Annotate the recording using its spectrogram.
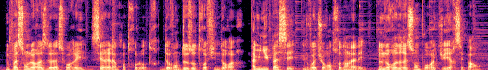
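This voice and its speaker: A young man calmly narrating a first-person story in a steady, scripted way. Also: lowish voice. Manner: calm, even storytelling in present tense. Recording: faint guitar music behind. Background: faint guitar music.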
